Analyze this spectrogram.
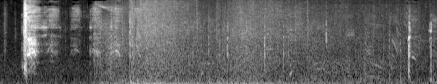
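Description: An explosion booms and rumbles deeply.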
